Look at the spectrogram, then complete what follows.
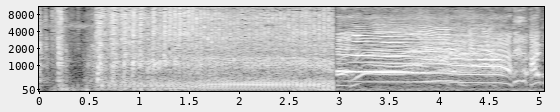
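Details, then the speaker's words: Power tiller engine started on choke after carburetor cleaning and refitting, a pipe loose and torn: rough pulls catch and it settles into a fast, steady run with a clean high tone. Starts fine. "Start करते हैं पकड़ इधर से machine चौक में रख के चलाते हैं य हो गया"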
